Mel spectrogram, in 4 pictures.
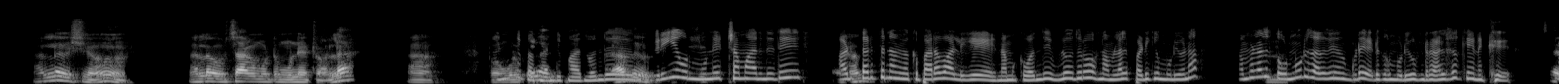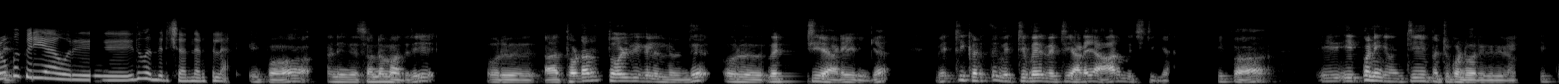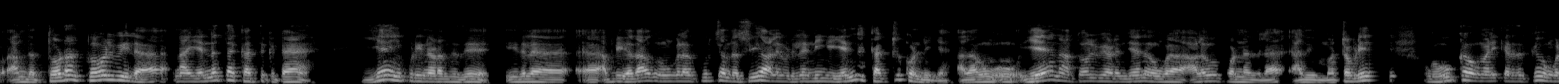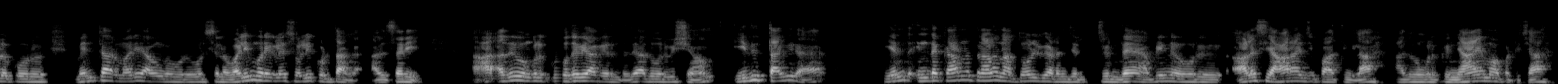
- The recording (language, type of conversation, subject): Tamil, podcast, உங்கள் முதல் தோல்வி அனுபவம் என்ன, அதிலிருந்து நீங்கள் என்ன கற்றுக்கொண்டீர்கள்?
- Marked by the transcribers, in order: other background noise; unintelligible speech; in English: "மெண்டார்"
